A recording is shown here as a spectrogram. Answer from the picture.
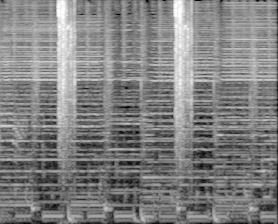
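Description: Upbeat background music with a steady, repeating bass line. Two sharp clicks stand out over it, the first about a second in and the second about a second and three-quarters later.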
